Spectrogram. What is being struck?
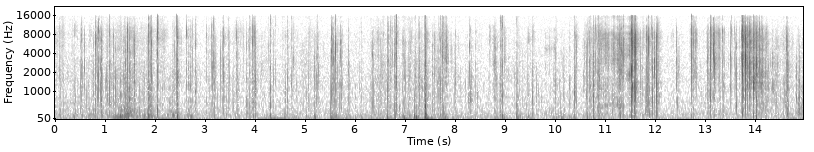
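Rhinestone sticker card in a thin plastic sleeve.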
